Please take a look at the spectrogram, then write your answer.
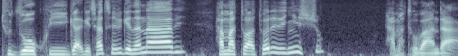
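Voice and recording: A man speaks at a fast pace with high pitch. His pitch swings very widely.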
